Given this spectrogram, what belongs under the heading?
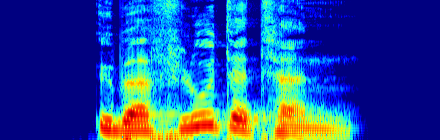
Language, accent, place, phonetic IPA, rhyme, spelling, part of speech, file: German, Germany, Berlin, [ˌyːbɐˈfluːtətn̩], -uːtətn̩, überfluteten, verb, De-überfluteten.ogg
- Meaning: inflection of überfluten: 1. first/third-person plural preterite 2. first/third-person plural subjunctive II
